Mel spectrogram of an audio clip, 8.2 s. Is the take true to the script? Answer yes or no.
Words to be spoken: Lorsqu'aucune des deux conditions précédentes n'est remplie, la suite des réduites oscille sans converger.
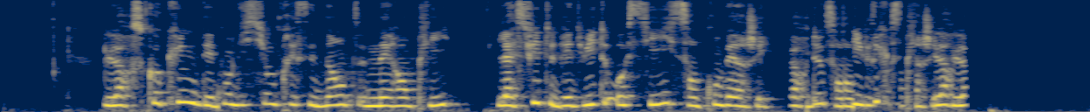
no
